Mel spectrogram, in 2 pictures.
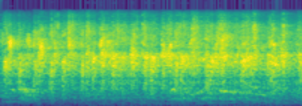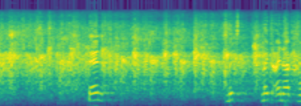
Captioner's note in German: Beifall und Lachen bei der SPD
